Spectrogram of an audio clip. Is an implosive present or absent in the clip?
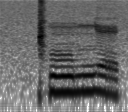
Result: absent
